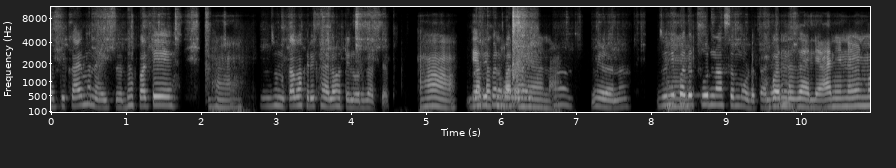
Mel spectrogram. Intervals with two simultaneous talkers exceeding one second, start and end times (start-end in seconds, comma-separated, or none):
8.2-10.1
